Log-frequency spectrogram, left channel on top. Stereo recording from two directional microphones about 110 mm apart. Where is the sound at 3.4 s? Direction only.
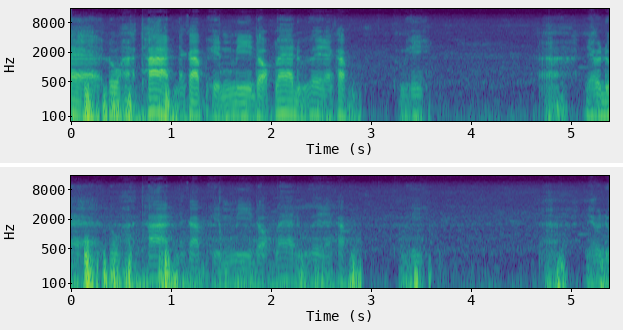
15° left (ahead or behind).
